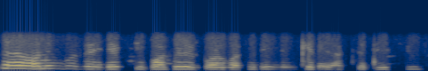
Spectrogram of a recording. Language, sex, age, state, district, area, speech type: Bengali, female, 45-60, West Bengal, Dakshin Dinajpur, urban, conversation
